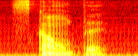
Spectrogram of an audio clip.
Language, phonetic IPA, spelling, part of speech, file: Polish, [ˈskɔ̃mpɨ], skąpy, adjective, Pl-skąpy.ogg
